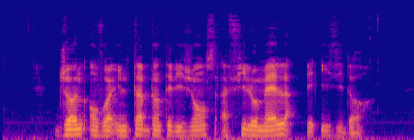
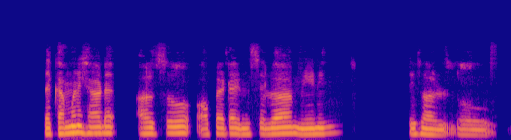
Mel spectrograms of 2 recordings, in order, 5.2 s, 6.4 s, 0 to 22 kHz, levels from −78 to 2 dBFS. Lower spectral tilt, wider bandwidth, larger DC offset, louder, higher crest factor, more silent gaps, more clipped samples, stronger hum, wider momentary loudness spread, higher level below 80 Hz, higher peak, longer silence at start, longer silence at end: second, -6 dB/octave vs -8 dB/octave; first, 15.5 kHz vs 7 kHz; neither; about the same, -23 LUFS vs -22 LUFS; about the same, 20 dB vs 16 dB; second, none vs 1.53-1.69 s, 4.74-4.93 s, 4.99-5.10 s; neither; neither; first, 15 LU vs 10 LU; first, -48 dBFS vs -60 dBFS; about the same, -4 dBFS vs -6 dBFS; first, 0.7 s vs 0.55 s; first, 0.6 s vs 0.25 s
